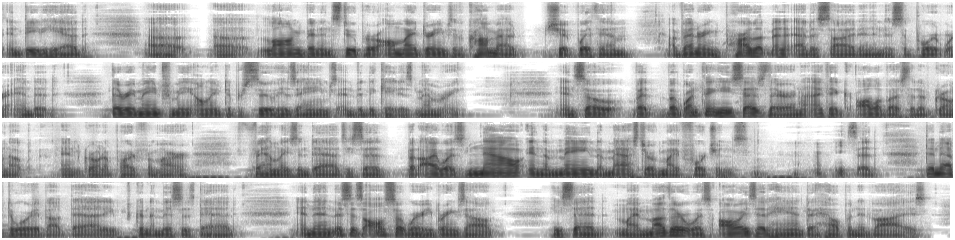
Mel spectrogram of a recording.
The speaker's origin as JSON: {"language": "English", "town": "Johnstown", "region": "Pennsylvania", "country": "United States", "tie": "born or raised there", "moved": "yes", "lives_now": "Oklahoma, United States", "said": "I grew up in Pennsylvania. Born in Johnstown, love Johnstown"}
